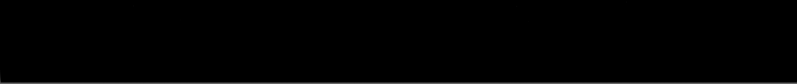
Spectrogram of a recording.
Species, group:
Gryllus assimilis
Orthoptera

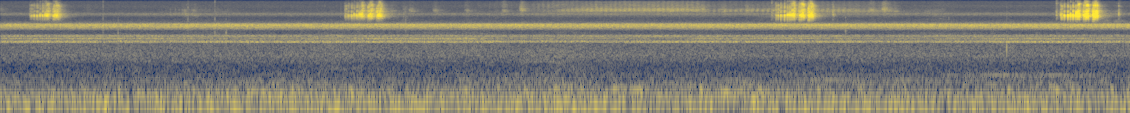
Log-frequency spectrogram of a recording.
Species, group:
Amblycorypha oblongifolia
Orthoptera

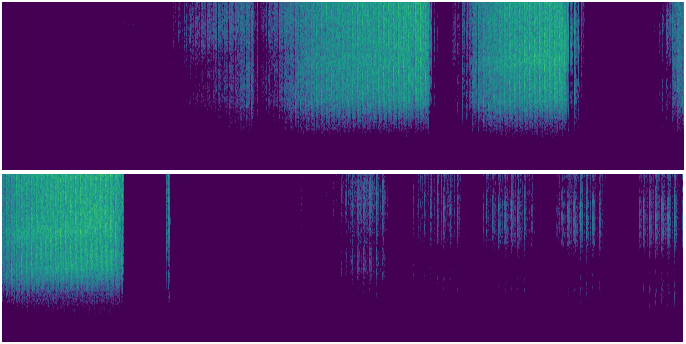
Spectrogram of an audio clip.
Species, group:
Chorthippus biguttulus
Orthoptera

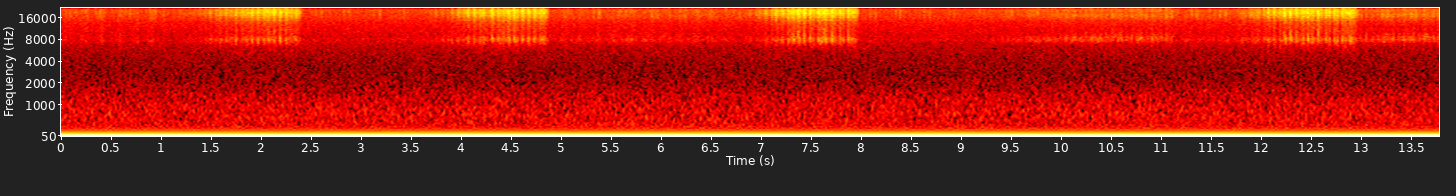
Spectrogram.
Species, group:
Sorapagus catalaunicus
Orthoptera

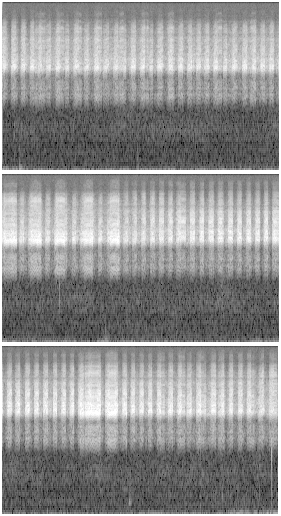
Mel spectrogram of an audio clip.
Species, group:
Cicada orni
Cicadidae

